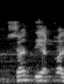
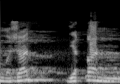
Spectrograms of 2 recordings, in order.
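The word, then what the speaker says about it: مُصَدِّقًا لِ: Musaddiqal ini yang merah, tidak dibaca musaddiqan tapi musaddiqal lima ya.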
